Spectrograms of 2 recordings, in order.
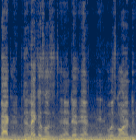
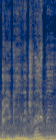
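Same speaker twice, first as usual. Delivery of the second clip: quoting Chris Paul; 9 semitones higher than usual. Retold or imitated. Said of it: "He said".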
